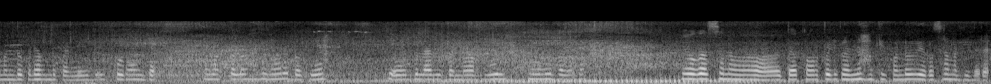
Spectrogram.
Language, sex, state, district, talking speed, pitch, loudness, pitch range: Kannada, female, Karnataka, Mysore, 90 wpm, 225 Hz, -19 LUFS, 210-230 Hz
